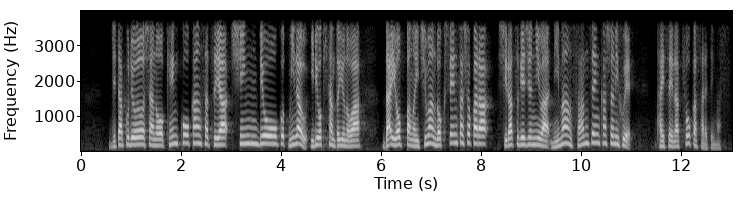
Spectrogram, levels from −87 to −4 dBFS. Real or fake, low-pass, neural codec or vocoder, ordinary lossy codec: fake; 3.6 kHz; codec, 24 kHz, 0.9 kbps, WavTokenizer, large speech release; none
